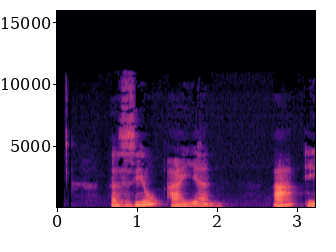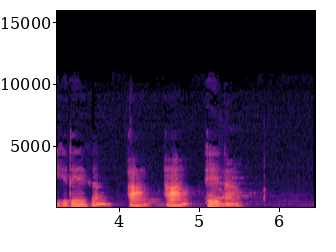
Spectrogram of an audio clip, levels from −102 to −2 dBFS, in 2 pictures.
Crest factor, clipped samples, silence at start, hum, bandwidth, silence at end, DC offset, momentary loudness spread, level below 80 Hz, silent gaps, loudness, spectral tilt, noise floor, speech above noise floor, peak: 22 dB; under 0.1%; 0.65 s; none; 11 kHz; 0.9 s; under 0.1%; 7 LU; -82 dBFS; none; -31 LUFS; -6 dB/octave; -71 dBFS; 41 dB; -10 dBFS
